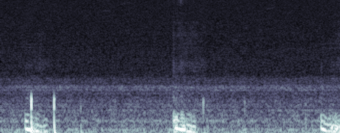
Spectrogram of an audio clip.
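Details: Puku, a rescued house cat, sleeping after dozing all day, eyes half open and still wary of the owner; soft low snoring rumbles come in short bursts roughly every two seconds in a quiet indoor room.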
